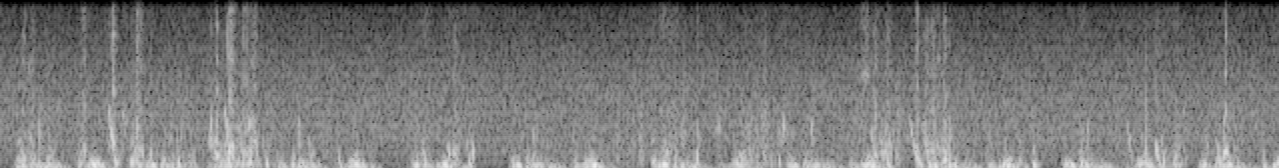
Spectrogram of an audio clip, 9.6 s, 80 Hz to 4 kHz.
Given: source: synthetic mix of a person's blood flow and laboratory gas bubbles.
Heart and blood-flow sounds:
Doppler ultrasound of blood flow; precordium
0.13-0.29 s: bubbles
0.34-0.44 s: bubbles
0.57-0.69 s: bubbles
0.79-1.49 s: bubbles
1.54-2.09 s: bubbles
2.29-2.40 s: bubbles
3.14-3.23 s: bubbles
3.33-3.59 s: bubbles
4.87-5.10 s: bubbles
5.20-5.28 s: bubbles
5.37-5.42 s: bubbles
5.54-5.99 s: bubbles
6.43-6.72 s: bubbles
6.79-7.13 s: bubbles
7.62-7.81 s: bubbles
8.08-8.15 s: bubbles
8.44-8.91 s: bubbles
9.02-9.31 s: bubbles
From the record:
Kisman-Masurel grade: 233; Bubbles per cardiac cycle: several, 3 to 8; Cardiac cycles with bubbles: 50 to 99%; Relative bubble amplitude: loud (0.450 to 0.775); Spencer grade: 3 (all of the cardiac periods contain showers or single bubble signals, but not dominating or overriding the cardiac motion signals); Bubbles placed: anywhere in the cardiac cycle

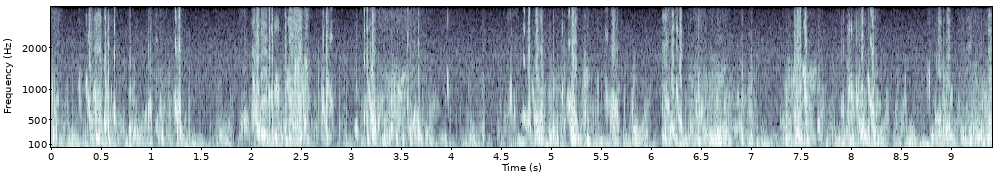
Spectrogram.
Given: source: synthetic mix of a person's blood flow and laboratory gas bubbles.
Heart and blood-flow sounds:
Doppler ultrasound of blood flow; precordium
0.00-0.12 s: bubbles
0.27-0.90 s: bubbles
0.94-1.16 s: bubbles
1.20-1.35 s: bubbles
1.86-2.85 s: bubbles
3.01-4.00 s: bubbles
4.30-4.35 s: bubbles
4.55-5.71 s: bubbles
5.92-6.00 s: bubbles
6.09-7.04 s: bubbles
7.28-7.75 s: bubbles
7.78-8.29 s: bubbles
8.74-9.42 s: bubbles
From the record:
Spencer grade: 4 (maximum detectable bubble signal sounding continuously throughout systole and diastole of every cardiac period, and overriding the amplitude of the normal cardiac signals); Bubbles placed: only in the low amplitude regions of the cardiac cycle

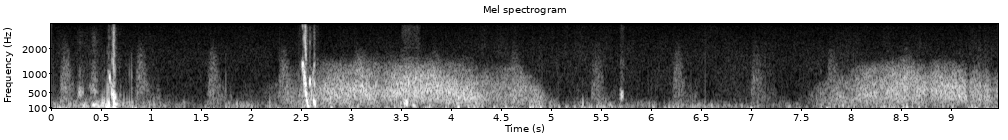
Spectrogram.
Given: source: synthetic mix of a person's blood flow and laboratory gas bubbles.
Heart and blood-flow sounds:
Doppler ultrasound of blood flow; subclavian vein
0.25-0.50 s: bubbles
0.55-0.71 s: bubbles
2.47-2.68 s: bubbles
3.50-3.70 s: bubbles
5.67-5.73 s: bubbles
From the record:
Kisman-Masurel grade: 123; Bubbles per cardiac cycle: 1 to 2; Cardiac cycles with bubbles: 10 to 50%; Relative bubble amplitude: loud (0.450 to 0.775); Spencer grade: 2 (many but less than half of the cardiac periods contain bubble signals, singularly or in groups); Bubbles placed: anywhere in the cardiac cycle

